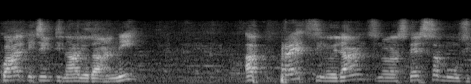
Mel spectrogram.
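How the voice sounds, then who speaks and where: Moderate-paced talk from a man over noticeable background noise. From Bergamo, Italy. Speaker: event host giving closing speech. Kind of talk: moralizing closing speech. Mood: earnest, moralizing. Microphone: camera far.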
